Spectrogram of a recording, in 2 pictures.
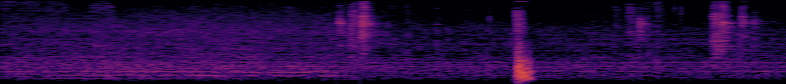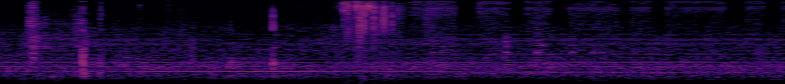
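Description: An aerosol spray-paint can giving three short hissing sprays, with one sharp click between the first and second.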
